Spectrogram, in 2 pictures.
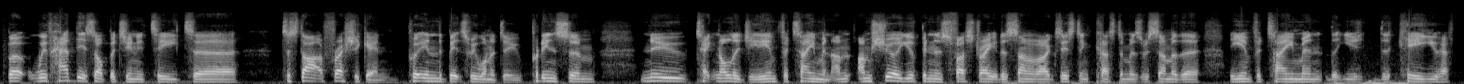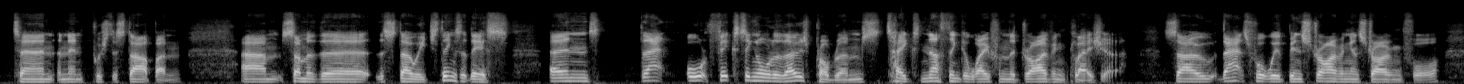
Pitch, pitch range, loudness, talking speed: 130 Hz, 120-145 Hz, -18 LUFS, 185 wpm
